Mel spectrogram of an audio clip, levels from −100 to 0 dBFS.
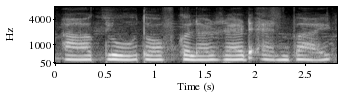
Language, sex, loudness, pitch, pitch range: English, female, -16 LUFS, 220 Hz, 215-225 Hz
